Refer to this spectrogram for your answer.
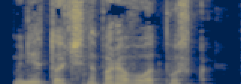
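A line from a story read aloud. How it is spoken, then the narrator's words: Muttered. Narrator (Russian): пробормотала она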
